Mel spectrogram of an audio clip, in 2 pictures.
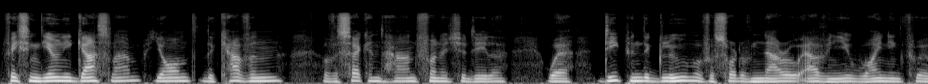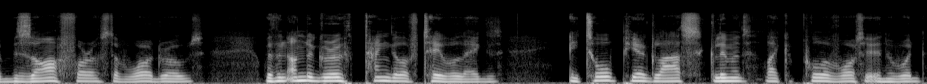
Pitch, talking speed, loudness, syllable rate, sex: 145 Hz, 165 wpm, -16 LUFS, 4.9 syllables/s, male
